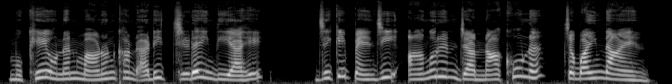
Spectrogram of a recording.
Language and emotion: Sindhi, disgusted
